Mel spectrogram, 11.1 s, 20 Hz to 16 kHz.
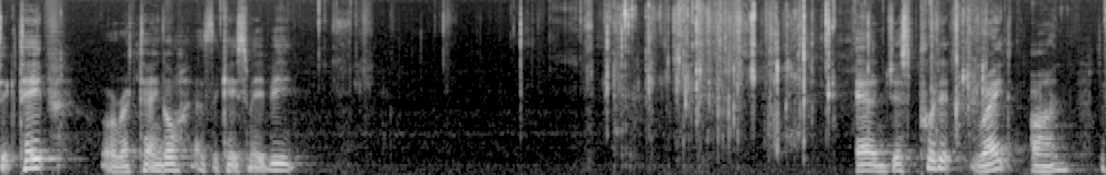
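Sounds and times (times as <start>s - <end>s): tape peeling crackles: 3.2s - 10.2s.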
